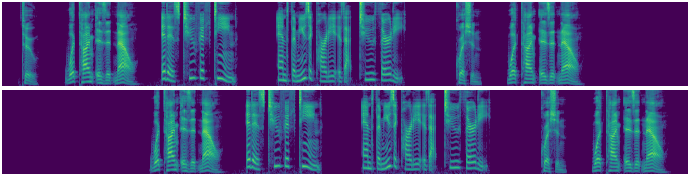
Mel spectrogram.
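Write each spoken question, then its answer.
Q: Question, what time is it now?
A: 2:15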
